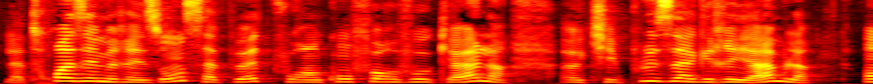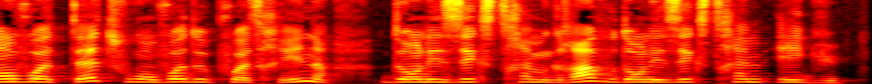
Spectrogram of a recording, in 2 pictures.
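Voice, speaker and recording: A woman teaching a singing lesson, explaining vocal technique calmly and demonstrating exercises. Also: a little high, normal speed, few pauses.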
